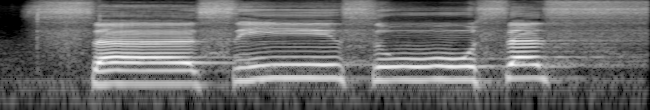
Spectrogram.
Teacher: Sa, sa, dan ada sifat hamsnya, ya, desisan aliran nafasnya.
